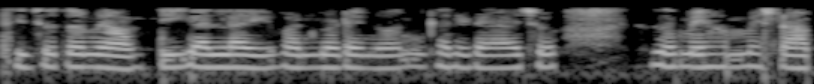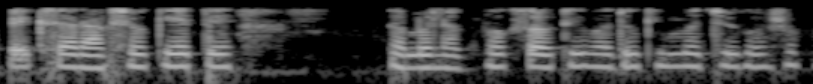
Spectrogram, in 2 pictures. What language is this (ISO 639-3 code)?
guj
